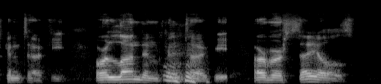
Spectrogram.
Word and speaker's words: Versailles: or london kentucky or versailles or versailles if you want to pronounce the correct way i mean i would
